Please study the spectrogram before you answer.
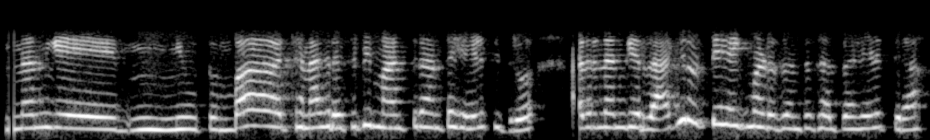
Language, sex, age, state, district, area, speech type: Kannada, female, 18-30, Karnataka, Shimoga, rural, conversation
